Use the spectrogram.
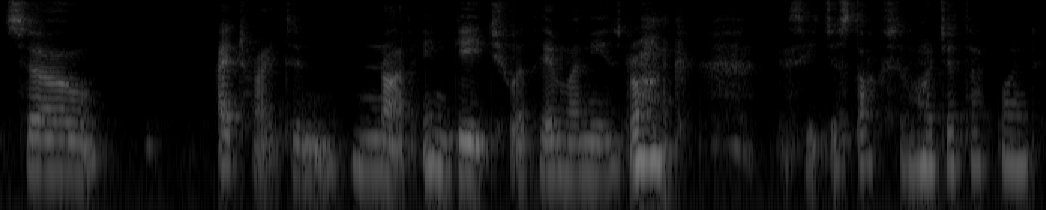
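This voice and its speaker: A woman vlogging outdoors by a road, talking frankly in a halting way while she comes down with a cold and her voice cracks. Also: on the low side, fairly even intonation. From Netherlands. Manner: frank, halting, repeats words. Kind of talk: casual rambling vlog. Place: outdoors near traffic.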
